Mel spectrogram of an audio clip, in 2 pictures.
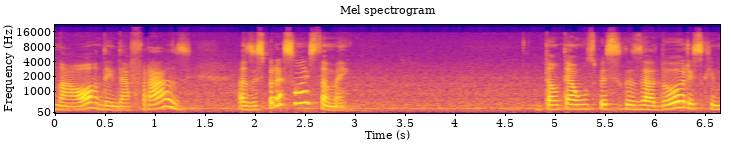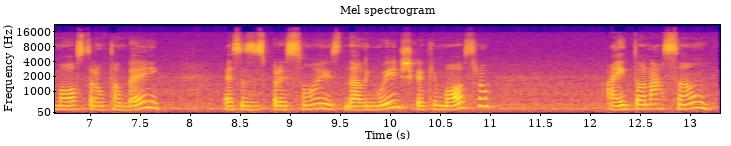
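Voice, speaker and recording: A woman's voice: lowish voice, a little hiss or hum. Brazilian woman voicing a lecture in chunks. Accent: Brazilian Portuguese. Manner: measured, halting phrasing in short chunks. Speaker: voice interpreter for a sign language lecturer. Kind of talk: voiced interpretation of a lecture.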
